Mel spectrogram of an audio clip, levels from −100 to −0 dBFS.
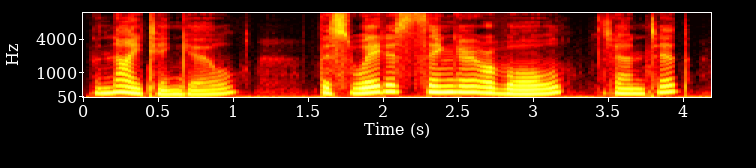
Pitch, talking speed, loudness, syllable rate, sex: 200 Hz, 115 wpm, -16 LUFS, 4.5 syllables/s, female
